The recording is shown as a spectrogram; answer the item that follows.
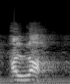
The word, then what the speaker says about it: Allah: it's their language similarly we know how to pronounce correctly Allah they say Allah is a no problem the right pronunciation is Allah later on when Reverend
